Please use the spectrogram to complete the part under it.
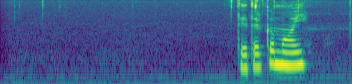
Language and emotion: Russian, neutral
